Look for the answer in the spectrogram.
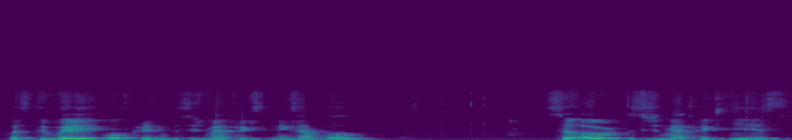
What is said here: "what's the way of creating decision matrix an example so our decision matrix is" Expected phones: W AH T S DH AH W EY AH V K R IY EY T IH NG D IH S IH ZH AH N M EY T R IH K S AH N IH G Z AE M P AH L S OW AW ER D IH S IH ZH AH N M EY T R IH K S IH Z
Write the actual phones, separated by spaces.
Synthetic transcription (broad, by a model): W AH T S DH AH W EY AH V K R IY EY T IH NG D IH S IH ZH AH N M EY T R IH K S AH N IH G Z AE M P AH L S OW AW ER D IH S IH ZH AH N M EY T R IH K S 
